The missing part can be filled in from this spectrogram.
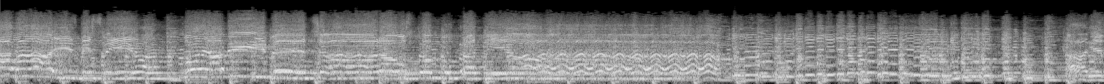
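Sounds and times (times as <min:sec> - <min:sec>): quick rhythmic backing: 0:00.0 - 0:11.0
violin playing fast melody: 0:00.0 - 0:11.0.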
